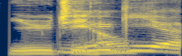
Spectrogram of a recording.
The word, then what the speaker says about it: Yu-Gi-Oh: Valhalla dropped a place, and coming in the end is Yu-Gi-Ho Master Duel. – Yu-Gi-Oh. – There you go.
